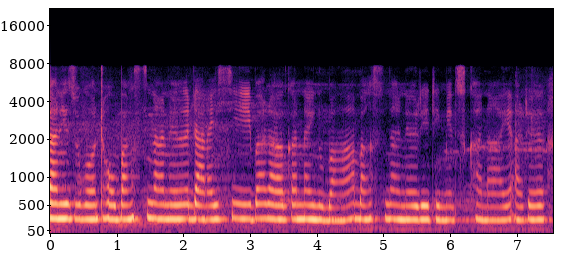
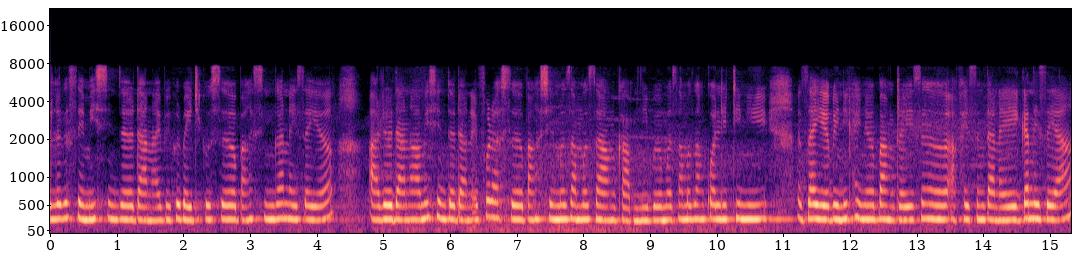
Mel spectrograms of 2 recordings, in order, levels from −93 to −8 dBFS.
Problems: constant background noise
